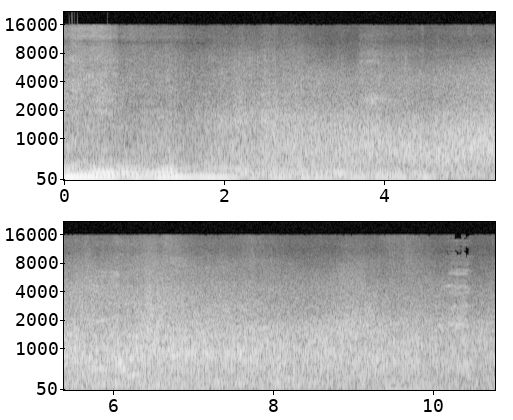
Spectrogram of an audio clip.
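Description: Road traffic: a motor vehicle's engine hum, steady and low, that dies away about halfway through, over a continuous rush of road noise.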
